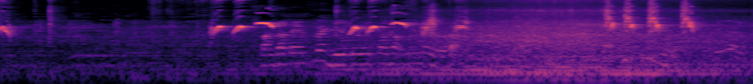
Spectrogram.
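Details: Greater green leafbird in lively, nonstop song: two quiet seconds, then bursts of sharp, whistled high notes and squawky chattering phrases. They come in quick clusters over a low background hum.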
